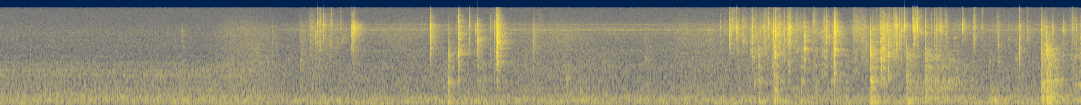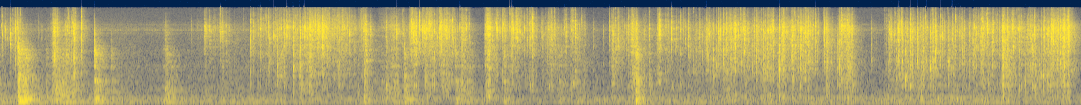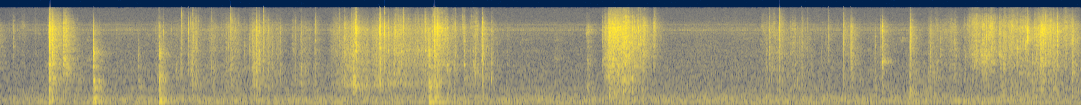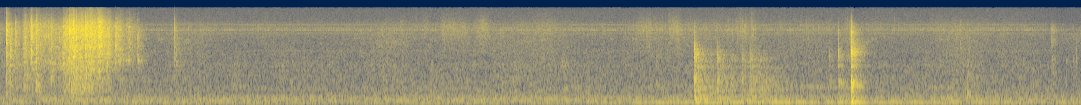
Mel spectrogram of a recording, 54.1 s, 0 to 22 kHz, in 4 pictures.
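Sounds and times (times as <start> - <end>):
aluminium foil crinkling: 3.8 - 4.6, 5.4 - 6.8, 9.0 - 14.9, 15.6 - 28.3, 29.0 - 33.4, 34.5 - 35.4, 36.5 - 42.8.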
